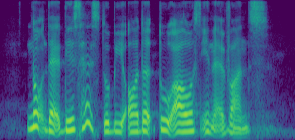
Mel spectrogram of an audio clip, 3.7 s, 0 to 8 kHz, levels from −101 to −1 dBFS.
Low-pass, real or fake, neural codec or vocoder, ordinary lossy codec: none; fake; codec, 16 kHz, 16 kbps, FunCodec, trained on LibriTTS, 50 frames a second; none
